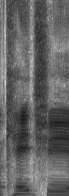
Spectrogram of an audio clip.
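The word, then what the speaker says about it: Cait Sith: But But really like He's pretty unique as far as oh yeah, no, I know Kate She. Yeah, I just pronounced it wrong. Yeah. Gaelic pronunciation.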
